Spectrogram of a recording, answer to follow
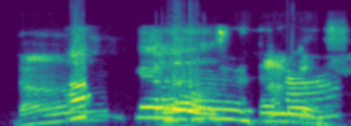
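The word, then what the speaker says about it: ἄγγελος: Ângelos.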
